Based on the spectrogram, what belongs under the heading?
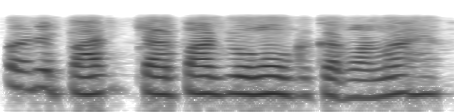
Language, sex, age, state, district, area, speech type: Hindi, male, 60+, Uttar Pradesh, Hardoi, rural, conversation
